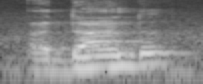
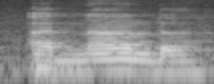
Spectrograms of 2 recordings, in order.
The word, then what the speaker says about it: Ananda: teleision personality what you say her name was Adanda. Tell me what the right probably tell me. Pronounce it for me then. Ananda I'm sorry.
